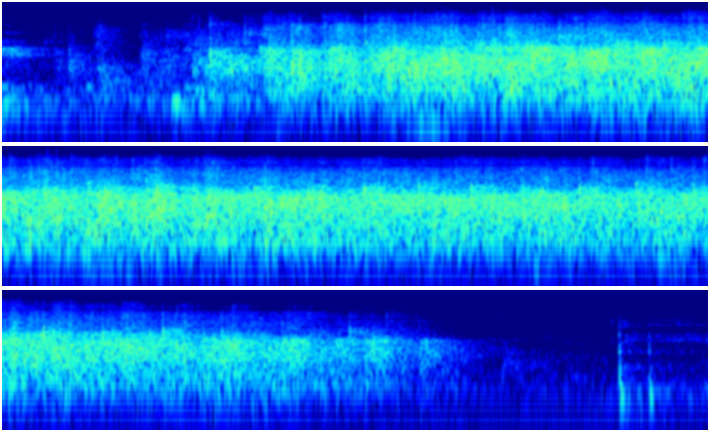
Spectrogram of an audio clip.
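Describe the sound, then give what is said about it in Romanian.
An audience applauds once more as parents present their baby daughter. The clapping is steady, dense and loud for about nine seconds, then thins and fades out, with one last faint clap near the end. “să mai aplaudăm o dată.”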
